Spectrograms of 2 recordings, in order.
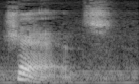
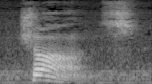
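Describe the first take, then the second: First: American accent, with a flatter 'eh'-like vowel. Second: British accent, with an open 'ah' vowel. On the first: "the American later" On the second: "the British version first"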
